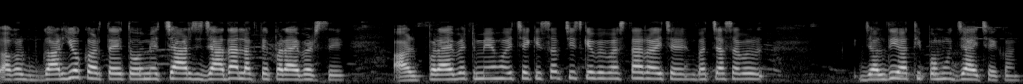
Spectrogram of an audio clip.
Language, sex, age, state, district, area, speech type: Maithili, female, 30-45, Bihar, Muzaffarpur, rural, spontaneous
